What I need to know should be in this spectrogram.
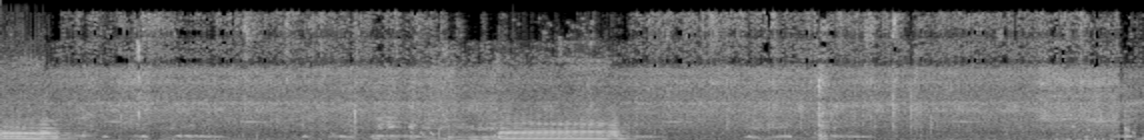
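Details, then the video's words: Cows in a green pasture, dozens of them walking leisurely; a low rumbling start, then one strong, long, arching moo midway, against a steady noisy background with faint short notes. "Cows & Funny Moo Sounds"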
